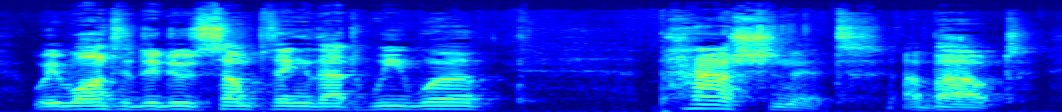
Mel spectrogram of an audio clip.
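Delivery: usual speaking voice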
